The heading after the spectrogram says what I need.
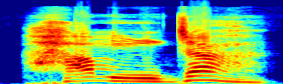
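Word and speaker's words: همزة: তারপর কি হামজাহ, হামজাহ। হামজার কোথা থেকে উচ্চারণ হবে? যে কণ্ঠনালীর শুরু থেকে, শুরু থেকে উচ্চারণ করতে হবে, একদম স্পষ্টভাবে, ক্লিয়ারভাবে। যেমন কি হামজাহ, হামজাহ।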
